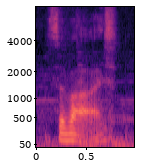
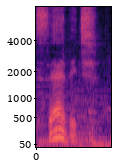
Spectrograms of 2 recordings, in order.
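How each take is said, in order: First: The name is said the French way. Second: The name is said like English 'savage'. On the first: This is the brand's proper name. The speaker calls it right. "she's not gonna pronounce it Sauvage" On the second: A casual fan mispronounces the brand's name. The speaker calls it wrong. "She gonna say, you got some of that Savage?"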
